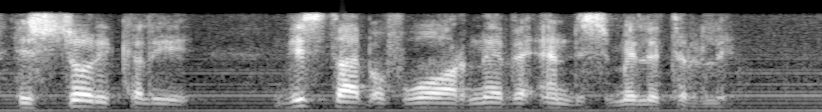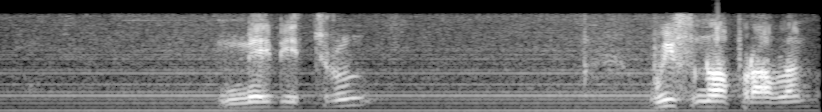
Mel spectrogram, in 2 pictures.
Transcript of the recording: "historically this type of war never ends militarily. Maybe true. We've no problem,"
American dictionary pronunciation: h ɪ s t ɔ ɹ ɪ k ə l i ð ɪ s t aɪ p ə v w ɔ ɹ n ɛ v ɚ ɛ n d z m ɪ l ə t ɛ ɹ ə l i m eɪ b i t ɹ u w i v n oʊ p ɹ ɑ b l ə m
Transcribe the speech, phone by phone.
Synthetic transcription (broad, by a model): h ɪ s t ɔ ɹ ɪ k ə l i ð ɪ s t aɪ p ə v w ɔ ɹ n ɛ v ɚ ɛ n d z m ɪ l ə t ɛ ɹ ə l i m eɪ b i t ɹ u w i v n oʊ p ɹ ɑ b l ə m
